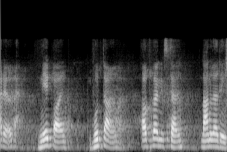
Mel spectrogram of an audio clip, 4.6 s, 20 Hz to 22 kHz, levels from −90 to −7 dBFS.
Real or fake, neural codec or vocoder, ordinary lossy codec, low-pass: fake; codec, 16 kHz, 1 kbps, X-Codec, HuBERT features, trained on LibriSpeech; none; none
